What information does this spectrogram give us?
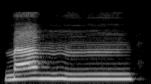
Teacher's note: idgham with gunna, so keep the sound in your nose for a longer time.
